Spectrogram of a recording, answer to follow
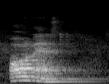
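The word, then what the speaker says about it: honest: और कैसे रहता है ये एग्जांपल देखिए, ऑनेस्ट, लेकिन एच ओ एन ई एच से स्टार्ट हो रहा है, बट इसकी जो प्रोनाउंसिएशन उच्चारित हो रहा है वो हो रहा है हमारा ऑनेस्ट से, एच इसमें साइलेंट है, ठीक है।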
